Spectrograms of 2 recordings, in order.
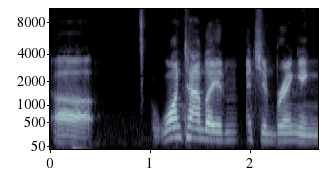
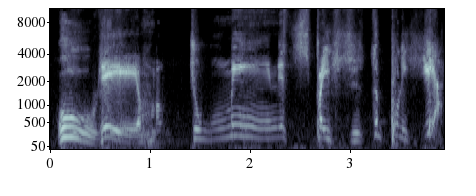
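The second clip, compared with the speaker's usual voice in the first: high, drawn-out gravelly promo voice, slowing on the name; Macho Man impression; 6 semitones higher, slower than usual. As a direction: channel the wrestler's raspy catchphrase delivery. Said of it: "the news of Randy's passing".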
